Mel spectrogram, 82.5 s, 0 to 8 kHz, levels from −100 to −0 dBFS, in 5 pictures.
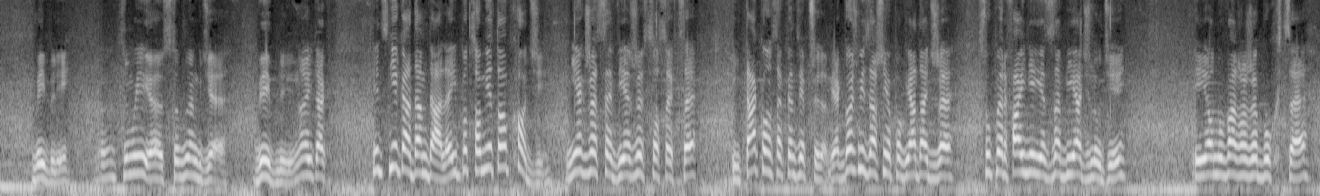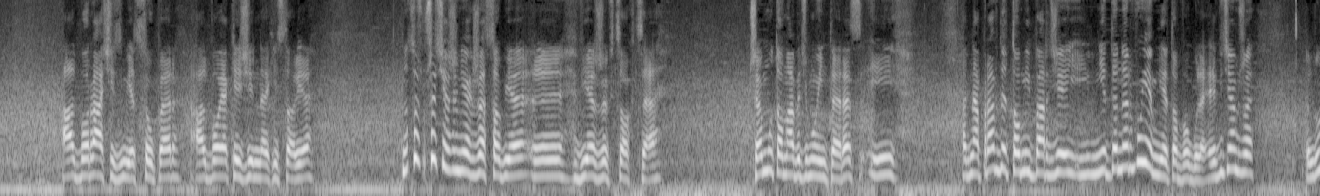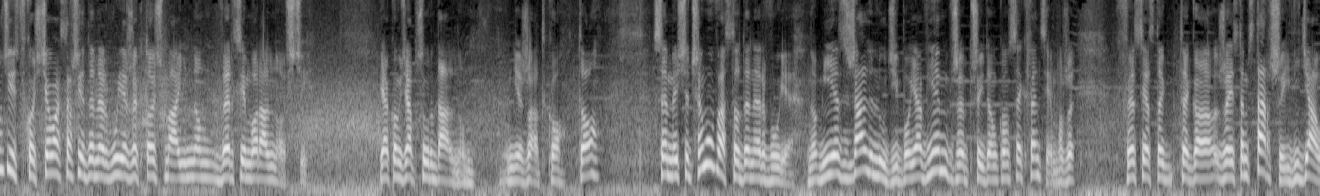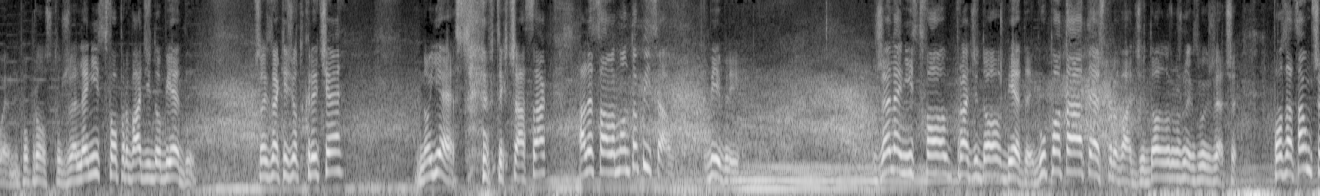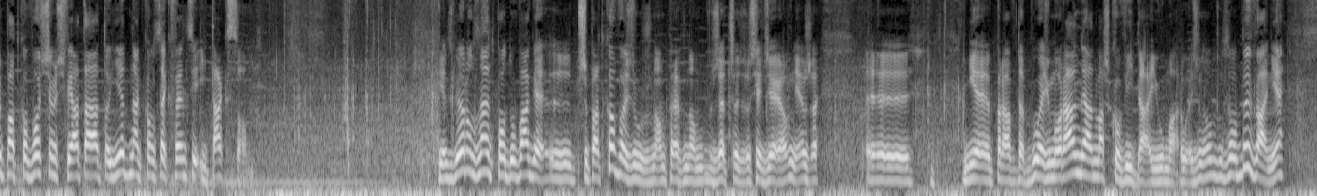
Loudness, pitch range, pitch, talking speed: -19 LUFS, 160-230 Hz, 200 Hz, 145 wpm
